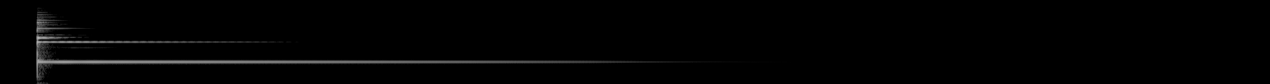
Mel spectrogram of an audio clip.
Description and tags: Bronze Bell 1
A stereo recording of a small bronze bell struck with a wooden striker. Rode NT 4 > FEL battery pre-amp > Zoom H2 line in.
bell, bronze, ding, percussion, ring, stereo, xy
